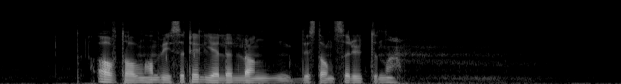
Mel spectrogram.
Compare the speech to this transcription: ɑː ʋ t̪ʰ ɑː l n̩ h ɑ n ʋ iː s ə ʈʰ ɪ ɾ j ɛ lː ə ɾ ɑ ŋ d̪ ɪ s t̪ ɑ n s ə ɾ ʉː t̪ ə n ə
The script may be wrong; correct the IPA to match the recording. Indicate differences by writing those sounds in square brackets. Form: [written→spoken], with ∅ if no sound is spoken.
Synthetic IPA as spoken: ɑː ʋ t̪ʰ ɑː l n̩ h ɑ n ʋ iː s ə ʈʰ ɪ [ɾ→l] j ɛ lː ə [ɾ→ɭ] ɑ ŋ d̪ ɪ s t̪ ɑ n s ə ɾ ʉː t̪ ə n ə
